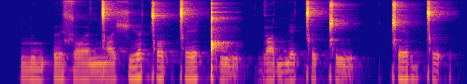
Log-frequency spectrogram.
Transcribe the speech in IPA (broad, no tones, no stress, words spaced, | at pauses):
lu ʔəzɔɐ̯ŋ͡ǀɑ ʃɪɐ̯ǀɔ ǀɛ ǃʰɪ | ɡɑdnɛǀə ǁɪ | ǁɛbǀəʔ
